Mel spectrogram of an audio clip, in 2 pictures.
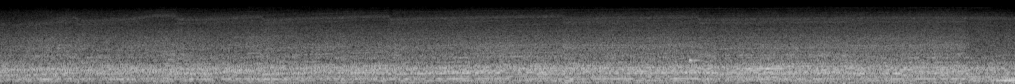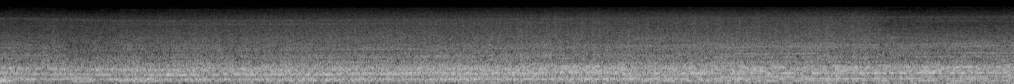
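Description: Rain spray hisses under the tyres.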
